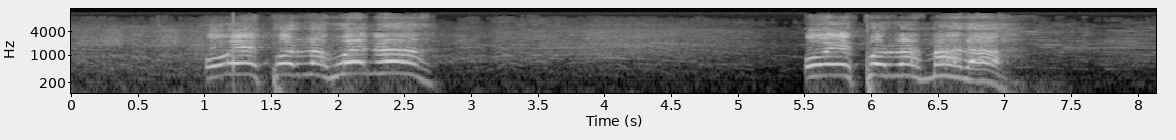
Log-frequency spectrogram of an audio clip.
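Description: A large crowd chants loudly in unison in short bursts.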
